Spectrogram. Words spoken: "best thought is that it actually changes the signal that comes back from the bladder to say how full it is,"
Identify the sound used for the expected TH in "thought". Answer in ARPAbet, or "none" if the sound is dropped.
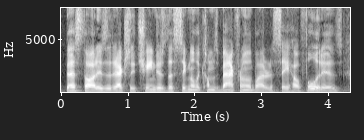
TH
